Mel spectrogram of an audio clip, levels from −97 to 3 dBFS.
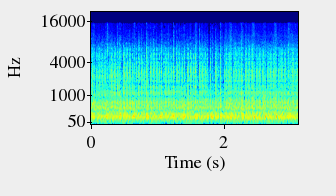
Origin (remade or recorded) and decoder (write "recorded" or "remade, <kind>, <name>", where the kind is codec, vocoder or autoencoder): remade, vocoder, BigVGAN v2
